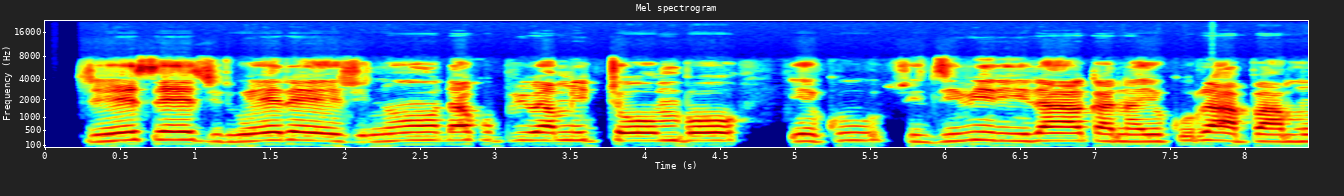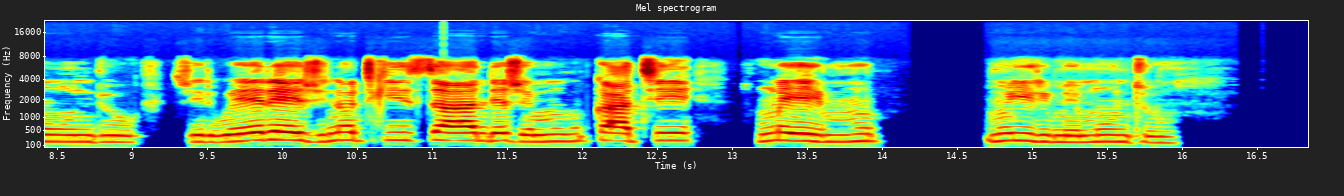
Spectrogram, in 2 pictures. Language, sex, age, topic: Ndau, female, 36-49, health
